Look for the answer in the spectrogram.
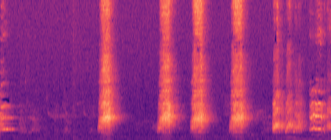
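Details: Rainbow lorikeet that has learned iPhone ringtones gives five loud, harsh, broadband bursts about a second apart after soft chatter, the last breaking into rapid stuttering notes.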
